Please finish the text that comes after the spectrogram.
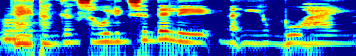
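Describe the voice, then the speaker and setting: A woman's voice: medium pitch, fairly even intonation, soft background music, lightly acted. A woman playing a devoted teenage daughter, narrating her story as a heartfelt first-person letter in a radio drama. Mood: grieving. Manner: heartfelt, earnest, dramatic pauses.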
